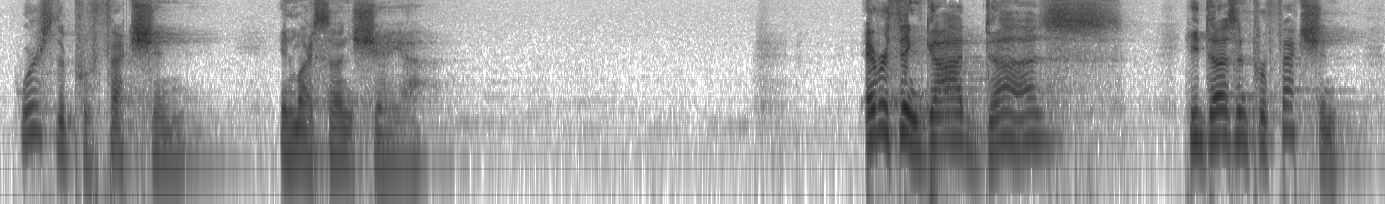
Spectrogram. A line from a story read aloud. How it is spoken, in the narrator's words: this father said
